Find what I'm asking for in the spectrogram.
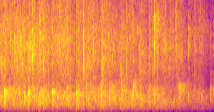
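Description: Sustained applause from an audience at a college panel discussion welcoming a panelist, many hands clapping in a dense, even wash that holds steady and close throughout.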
